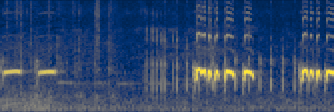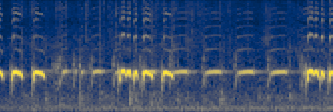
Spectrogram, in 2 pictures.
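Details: Local zebra dove with a big voice, used as a lure to invite other doves to sing: repeated bursts of hooked cooing notes in groups of three or four, interleaved with softer single coos, over low background noise.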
